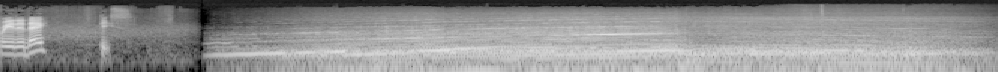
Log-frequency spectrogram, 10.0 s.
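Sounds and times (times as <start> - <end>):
car engine accelerating: 2.0 - 9.9.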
